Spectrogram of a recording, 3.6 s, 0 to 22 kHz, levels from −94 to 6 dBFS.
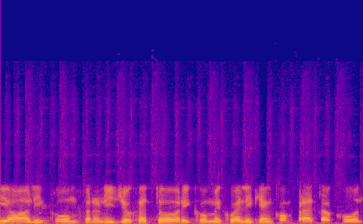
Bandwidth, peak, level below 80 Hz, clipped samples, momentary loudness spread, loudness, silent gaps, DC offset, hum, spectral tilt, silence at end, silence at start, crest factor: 12.5 kHz; -2 dBFS; -50 dBFS; under 0.1%; 4 LU; -18 LUFS; none; under 0.1%; none; -7 dB/octave; 0 s; 0 s; 16 dB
